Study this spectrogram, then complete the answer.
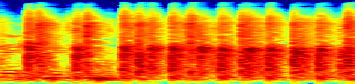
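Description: A church congregation claps in a steady rhythm, about a dozen sharp, close hand claps in quick succession with a faint voice underneath.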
